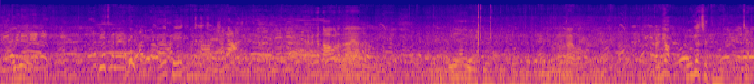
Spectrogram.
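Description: Men nearby talk and shout with animation.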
